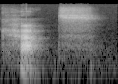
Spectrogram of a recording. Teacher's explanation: when the es suffix follows an unvoiced consonant it produces the s sound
